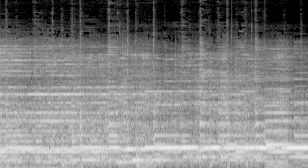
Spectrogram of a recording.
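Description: Live rock band playing an instrumental song intro, with sustained keyboard chords and electric and acoustic guitars over light drum hits.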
